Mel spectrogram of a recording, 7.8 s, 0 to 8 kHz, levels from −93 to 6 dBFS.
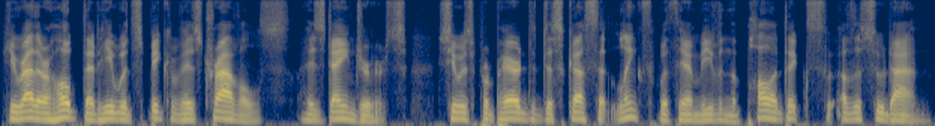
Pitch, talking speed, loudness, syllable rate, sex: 105 Hz, 210 wpm, -23 LUFS, 5.2 syllables/s, male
